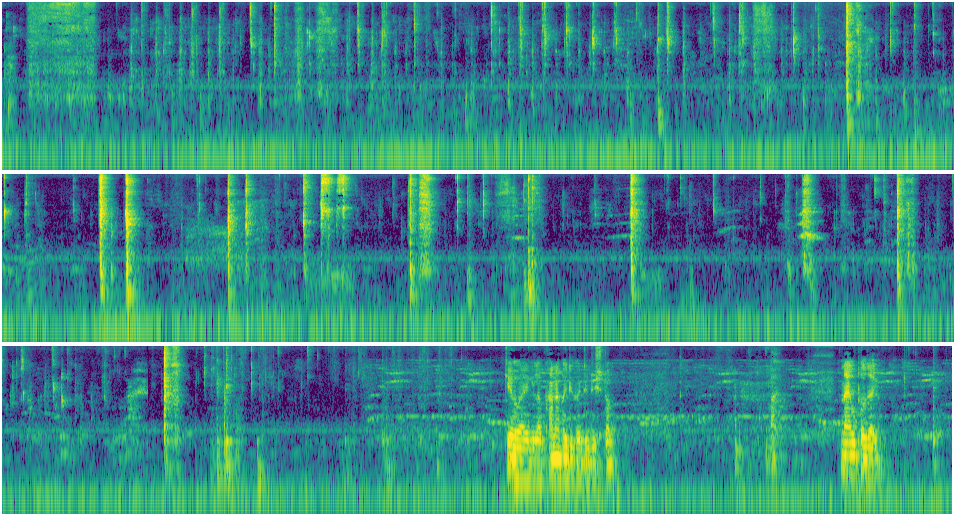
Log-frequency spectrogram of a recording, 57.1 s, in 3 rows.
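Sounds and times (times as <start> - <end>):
person chewing: 0.0 - 45.4.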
